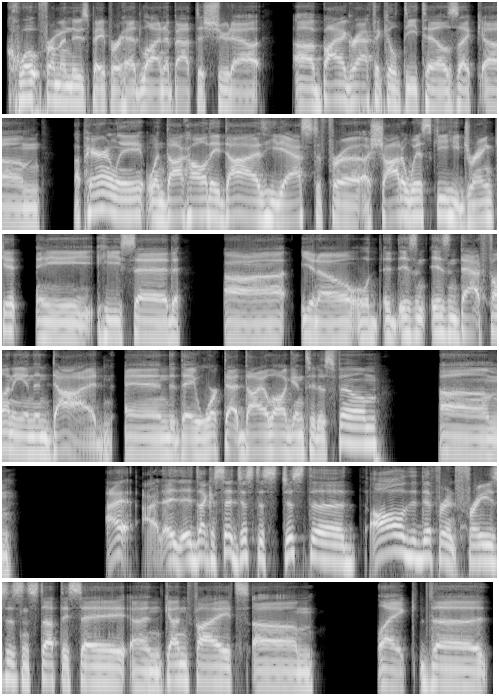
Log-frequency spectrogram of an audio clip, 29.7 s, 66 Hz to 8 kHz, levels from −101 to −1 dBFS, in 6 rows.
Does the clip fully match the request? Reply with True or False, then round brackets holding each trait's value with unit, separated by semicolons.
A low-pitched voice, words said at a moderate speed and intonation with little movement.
False (105 Hz; 160 wpm; 4.3 semitones)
